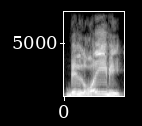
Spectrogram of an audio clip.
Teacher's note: لام ساکن پر قلقلہ نہیں کرنا، غین پر پڑھا جائے گا، حروف مستعلیہ ہے اور یہ یا لین ہے۔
